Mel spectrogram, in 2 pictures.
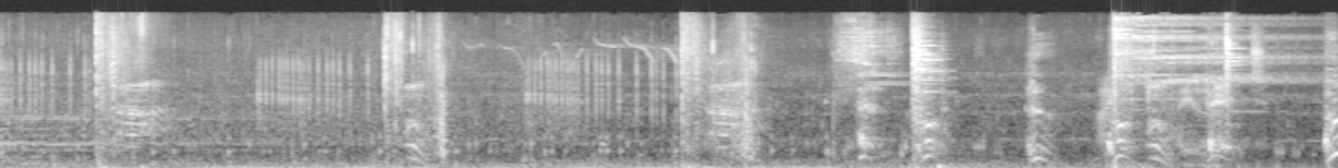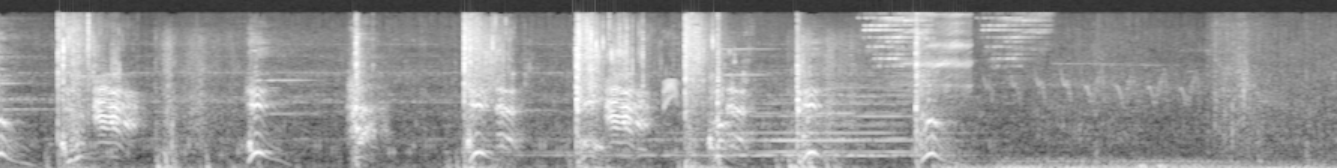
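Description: Footsteps thud on a wooden bridge.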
